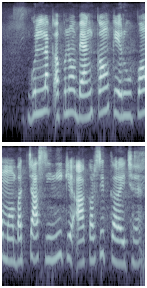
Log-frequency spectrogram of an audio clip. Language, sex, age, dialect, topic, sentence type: Maithili, female, 18-24, Angika, banking, statement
